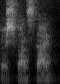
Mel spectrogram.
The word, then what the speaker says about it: Neuschwanstein: It's like, and like I said it in its German pronunciation, Neuschwanstein.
